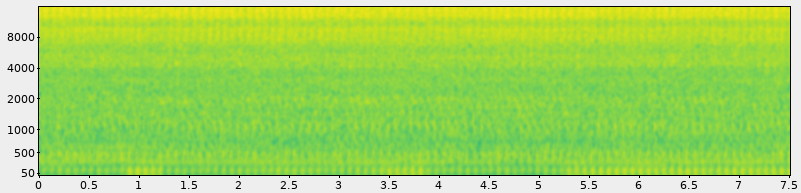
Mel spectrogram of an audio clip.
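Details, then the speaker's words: Ford LGT145 garden tractor single-cylinder engine, after carburettor set to factory specs and with head gasket: steady, even idle thump with no misses or knocks; running clean and healthy. "runs amazing with the head gasket."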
